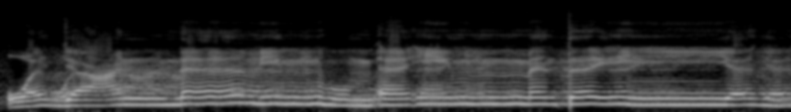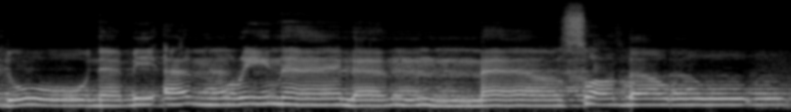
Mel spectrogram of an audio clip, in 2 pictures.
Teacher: Yang tebal tuan-tuan huruf sad dengan huruf ra pada hujung kalimah sabaru, 2 harakat dan tebal, bacaannya tafkhim. Yang amrina itu kita baca dengan nipis, tarqiq, nipis.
